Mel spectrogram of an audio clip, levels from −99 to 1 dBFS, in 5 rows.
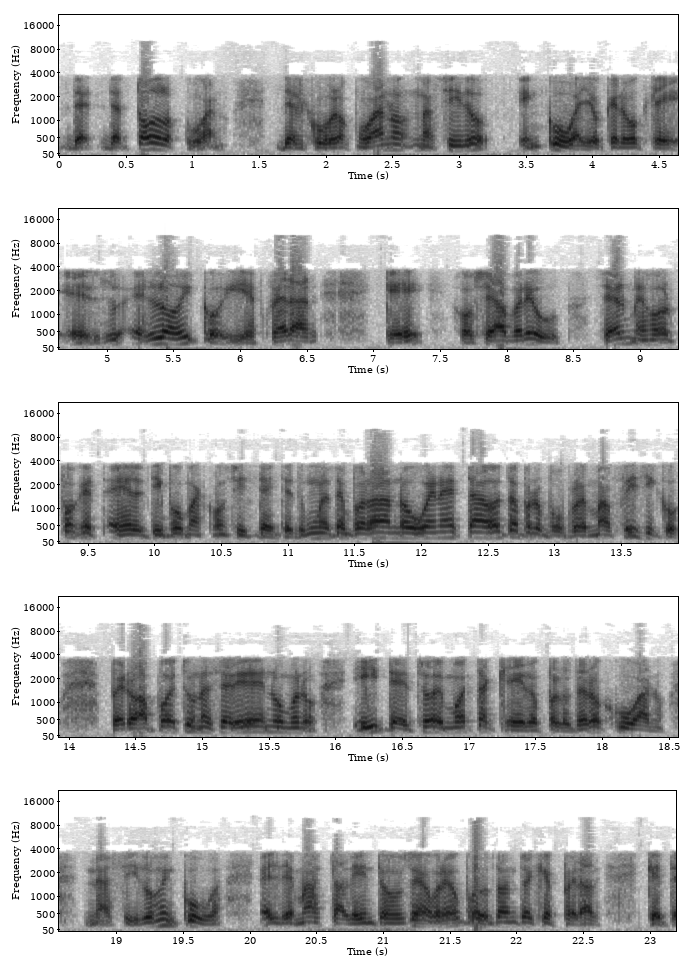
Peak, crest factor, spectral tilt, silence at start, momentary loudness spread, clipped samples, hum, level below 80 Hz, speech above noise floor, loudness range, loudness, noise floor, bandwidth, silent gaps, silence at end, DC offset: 0 dBFS; 14 dB; -5 dB/octave; 0.05 s; 7 LU; under 0.1%; none; -56 dBFS; 23 dB; 2 LU; -14 LUFS; -36 dBFS; 10 kHz; none; 0 s; under 0.1%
